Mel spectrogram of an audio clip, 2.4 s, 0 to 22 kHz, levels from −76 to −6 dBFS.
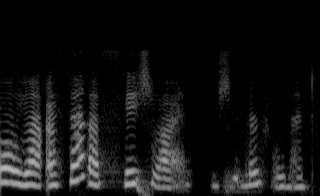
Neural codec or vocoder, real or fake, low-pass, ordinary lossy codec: codec, 16 kHz, 0.5 kbps, FreqCodec, smaller model; fake; none; none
